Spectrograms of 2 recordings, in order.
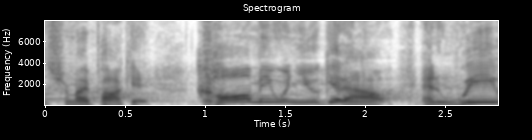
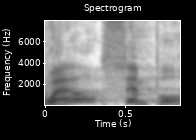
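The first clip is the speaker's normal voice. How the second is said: normal talking voice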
